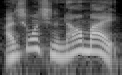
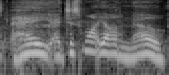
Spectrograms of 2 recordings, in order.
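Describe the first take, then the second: First: Higher-pitched, badly faked Australian accent; bad Aussie accent. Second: Put-on Southern accent. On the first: Shown as a demonstration. Friend attempts Muzz's Aussie accent on request, badly faked. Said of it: "Do the Aussie accent". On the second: Imitating a friend's phone call, mistakenly Southern accent. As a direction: slip into an accidental Southern accent. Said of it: "I don't know why I went Southern".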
